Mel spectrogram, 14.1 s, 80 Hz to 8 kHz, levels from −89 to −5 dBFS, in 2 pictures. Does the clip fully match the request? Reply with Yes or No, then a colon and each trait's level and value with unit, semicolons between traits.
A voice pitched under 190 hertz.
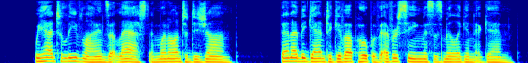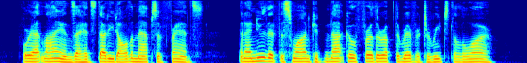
Yes: medium, 140 Hz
